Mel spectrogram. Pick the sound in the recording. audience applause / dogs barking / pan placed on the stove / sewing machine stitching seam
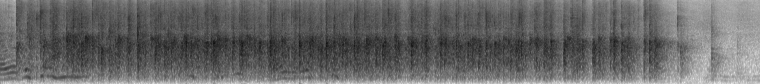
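audience applause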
